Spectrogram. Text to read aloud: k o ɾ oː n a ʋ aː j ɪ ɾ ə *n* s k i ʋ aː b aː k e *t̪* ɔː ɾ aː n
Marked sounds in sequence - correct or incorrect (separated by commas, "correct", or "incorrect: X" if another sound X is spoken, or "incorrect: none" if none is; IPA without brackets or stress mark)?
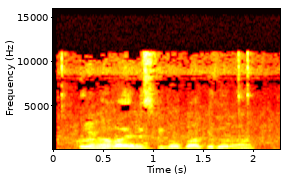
incorrect: none, incorrect: d̪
